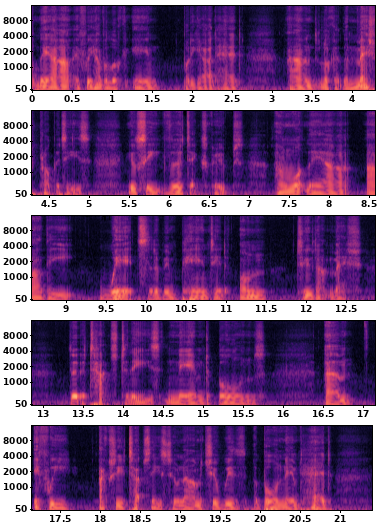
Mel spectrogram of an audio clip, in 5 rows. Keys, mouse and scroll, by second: 4.1 click, 6.4-8.9 middle drag.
